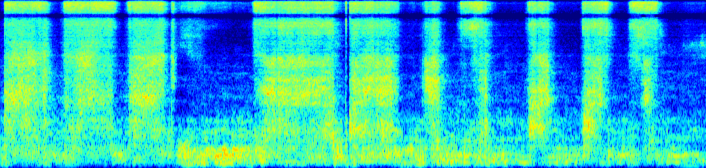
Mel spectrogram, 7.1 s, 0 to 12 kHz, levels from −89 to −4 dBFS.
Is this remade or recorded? remade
